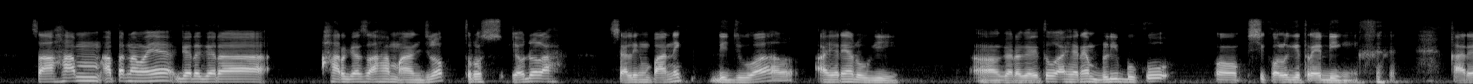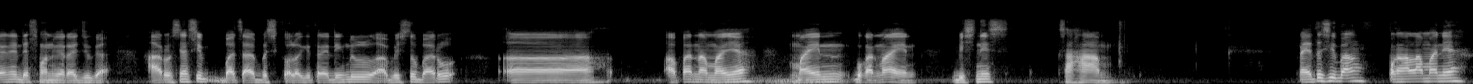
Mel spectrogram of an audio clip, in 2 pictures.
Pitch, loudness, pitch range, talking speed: 115 Hz, -19 LUFS, 100-130 Hz, 100 wpm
